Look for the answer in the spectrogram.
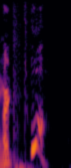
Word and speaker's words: Artois: Man, I'm shocked you could pronounce that correctly. – Artois. – Can you spell it? – A-R-T. O-I-S.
